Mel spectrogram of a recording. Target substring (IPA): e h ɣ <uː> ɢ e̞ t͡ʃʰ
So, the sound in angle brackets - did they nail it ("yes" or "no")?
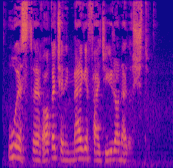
no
